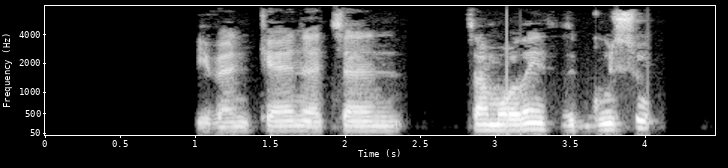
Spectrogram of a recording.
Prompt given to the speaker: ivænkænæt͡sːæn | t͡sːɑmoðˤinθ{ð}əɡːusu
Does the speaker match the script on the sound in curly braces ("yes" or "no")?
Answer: yes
